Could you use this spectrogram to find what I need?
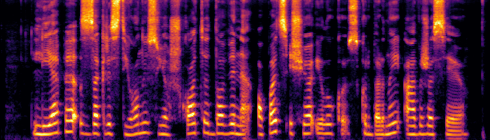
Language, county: Lithuanian, Kaunas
